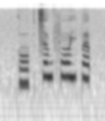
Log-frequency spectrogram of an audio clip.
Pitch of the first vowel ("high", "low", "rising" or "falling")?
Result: low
